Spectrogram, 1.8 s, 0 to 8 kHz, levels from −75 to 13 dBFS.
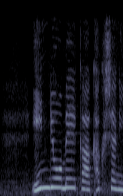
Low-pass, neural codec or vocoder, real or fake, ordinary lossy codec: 7.2 kHz; none; real; none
